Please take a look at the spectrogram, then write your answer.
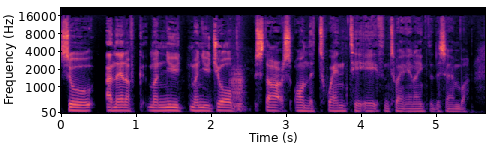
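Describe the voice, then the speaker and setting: Speaking with a Scottish accent and hardly any pauses, a man keeps his intonation fairly even on a very clean recording with a silent background and a dry, close sound with no echo. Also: moderate pace. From Scotland (West Lothian). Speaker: radio presenter. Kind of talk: casual chat. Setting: studio.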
